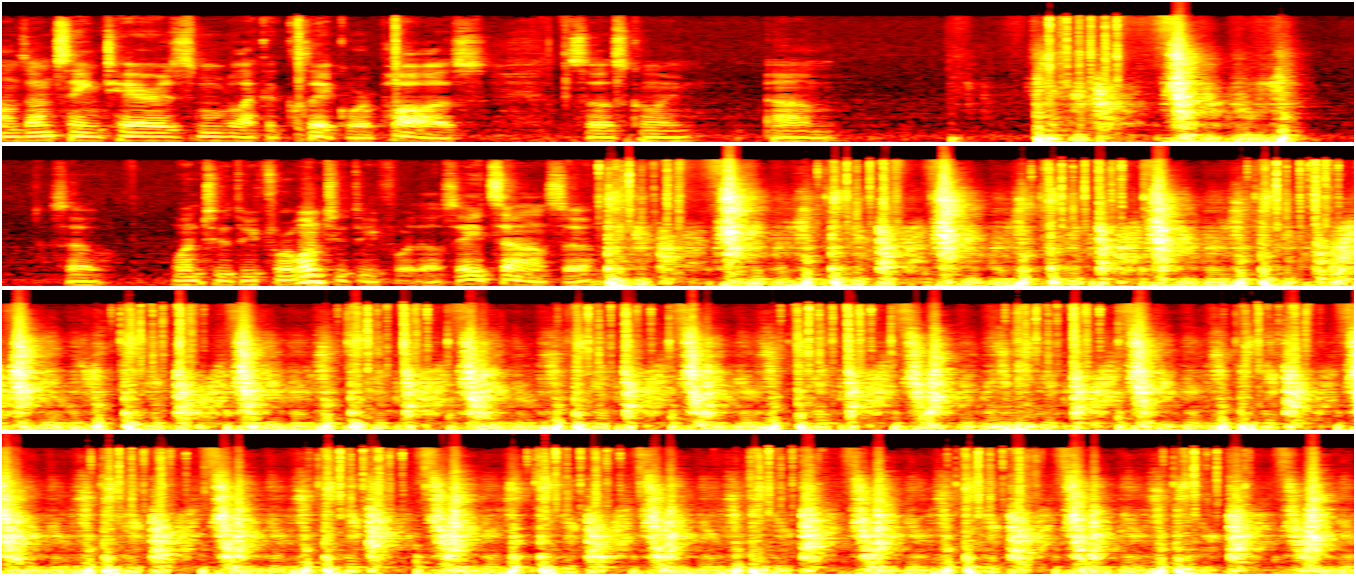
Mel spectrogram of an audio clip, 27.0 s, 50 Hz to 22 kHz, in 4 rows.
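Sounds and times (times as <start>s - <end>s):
turntable scratching drum sample: 5.2s - 6.5s, 9.8s - 27.0s.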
